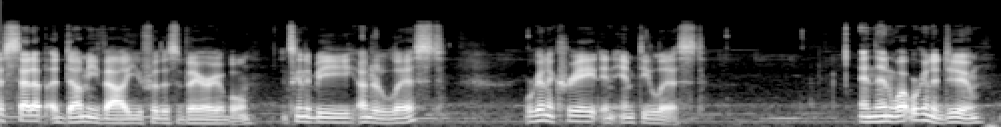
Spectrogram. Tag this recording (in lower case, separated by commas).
speech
